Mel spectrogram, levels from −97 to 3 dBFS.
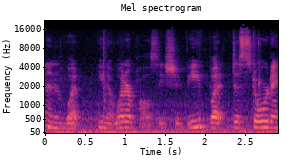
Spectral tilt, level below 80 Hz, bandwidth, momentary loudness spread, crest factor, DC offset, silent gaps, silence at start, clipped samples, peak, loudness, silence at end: -4 dB/octave; -40 dBFS; 17 kHz; 8 LU; 14 dB; under 0.1%; none; 0 s; under 0.1%; -16 dBFS; -32 LUFS; 0 s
